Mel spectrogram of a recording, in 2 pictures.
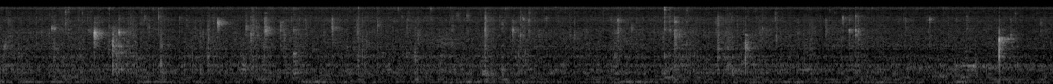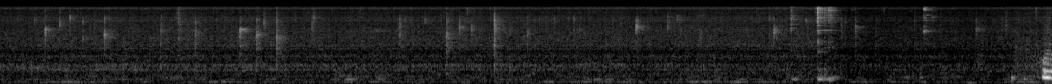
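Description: Cauliflower pakoras frying in oil, a steady soft sizzle with scattered crackles and pops, a few sharper ticks near the end, no voices.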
